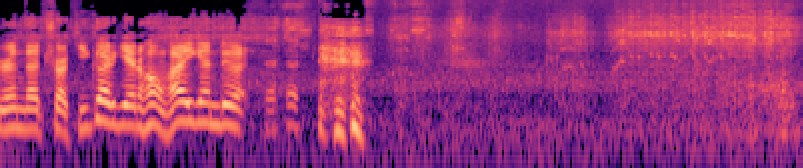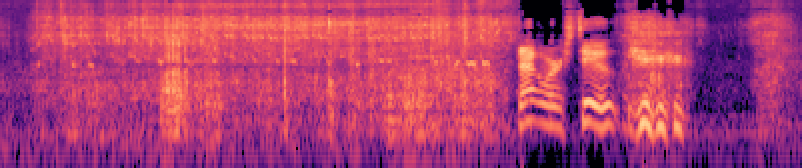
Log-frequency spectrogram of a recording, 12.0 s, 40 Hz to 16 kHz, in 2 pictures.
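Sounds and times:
electric motor and gears whining: 1.2 - 12.0
clatter: 4.7 - 9.9.

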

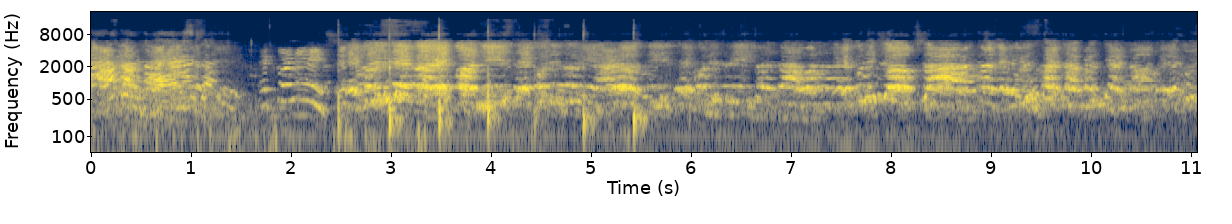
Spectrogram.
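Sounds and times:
children clapping: 2.5 - 5.6
children singing in unison: 2.5 - 11.0.

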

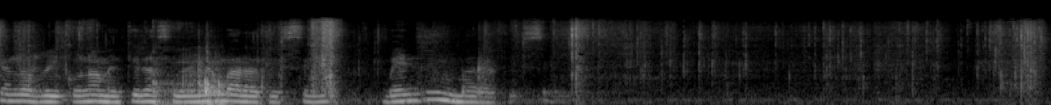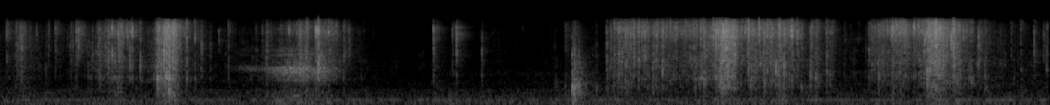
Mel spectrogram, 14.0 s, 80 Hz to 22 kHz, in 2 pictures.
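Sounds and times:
packaging crinkling: 3.6 - 14.0.

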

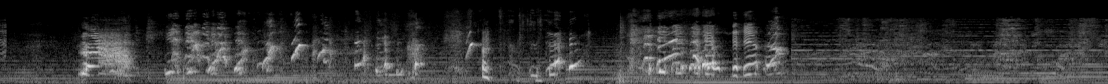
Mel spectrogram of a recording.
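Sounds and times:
background music: 0.0 - 11.0
toddler laughing: 1.4 - 7.9.

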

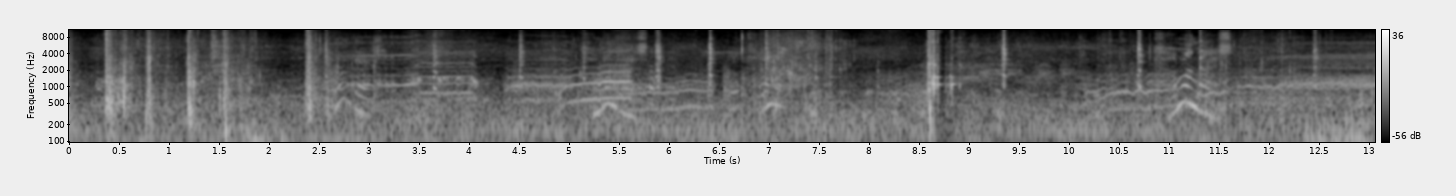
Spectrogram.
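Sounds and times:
fowl squawking: 2.7 - 6.8.

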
